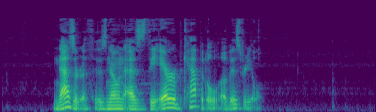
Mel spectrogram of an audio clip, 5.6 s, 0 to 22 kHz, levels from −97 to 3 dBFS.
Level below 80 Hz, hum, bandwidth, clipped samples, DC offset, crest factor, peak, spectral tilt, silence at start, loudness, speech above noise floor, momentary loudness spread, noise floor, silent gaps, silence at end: -56 dBFS; none; 11.5 kHz; under 0.1%; under 0.1%; 20 dB; -4 dBFS; -7 dB/octave; 0.8 s; -22 LUFS; 55 dB; 12 LU; -76 dBFS; none; 1.75 s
